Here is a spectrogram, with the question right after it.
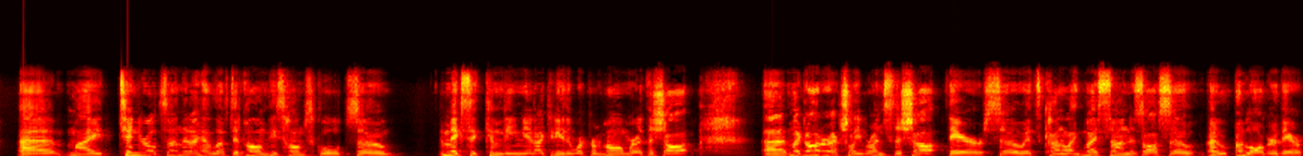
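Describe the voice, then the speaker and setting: A woman speaks at a fairly quick pace in a medium pitch, her intonation monotone and flat. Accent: Texan. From South Texas (Corpus Christi area). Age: 40s. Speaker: office manager in oil field company. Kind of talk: self-introduction video. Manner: halting, many fillers.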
